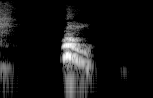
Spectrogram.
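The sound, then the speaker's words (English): A single brief, high-pitched whine or yelp from dogs wrestling and chewing on each other while playing rings out once, then fades into silence; no other sounds or voices are present. “And you can probably hear my dogs playing back.”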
